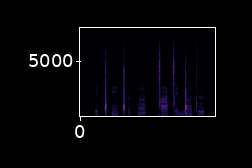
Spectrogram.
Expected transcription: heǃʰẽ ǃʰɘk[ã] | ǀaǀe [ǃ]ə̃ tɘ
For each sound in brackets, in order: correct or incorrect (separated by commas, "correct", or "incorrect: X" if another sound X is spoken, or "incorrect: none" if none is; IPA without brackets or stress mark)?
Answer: incorrect: ə̃, incorrect: ŋ͡ǃ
